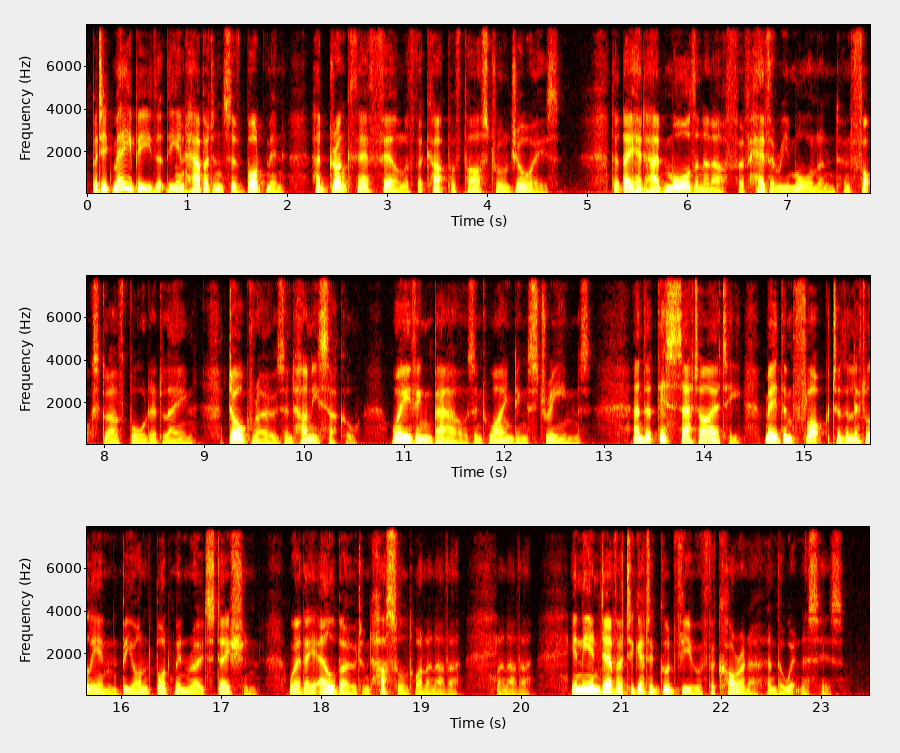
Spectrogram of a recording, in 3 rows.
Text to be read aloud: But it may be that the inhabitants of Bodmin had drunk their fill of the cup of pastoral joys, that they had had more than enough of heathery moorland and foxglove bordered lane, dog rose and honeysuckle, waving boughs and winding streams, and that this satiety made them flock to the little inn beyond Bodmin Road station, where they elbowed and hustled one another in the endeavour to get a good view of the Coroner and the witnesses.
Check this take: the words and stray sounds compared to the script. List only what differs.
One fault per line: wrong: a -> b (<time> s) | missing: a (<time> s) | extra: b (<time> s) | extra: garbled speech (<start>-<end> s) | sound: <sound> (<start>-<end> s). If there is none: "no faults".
extra: another (19.8 s)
